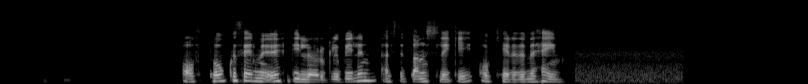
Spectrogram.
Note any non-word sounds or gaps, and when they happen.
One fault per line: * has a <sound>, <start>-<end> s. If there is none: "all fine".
all fine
